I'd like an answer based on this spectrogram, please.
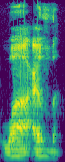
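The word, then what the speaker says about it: واعظ: Now, finally, the dha at the end of a word, we have the word wa'idh, wa'idh. See the dha sound at the end?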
